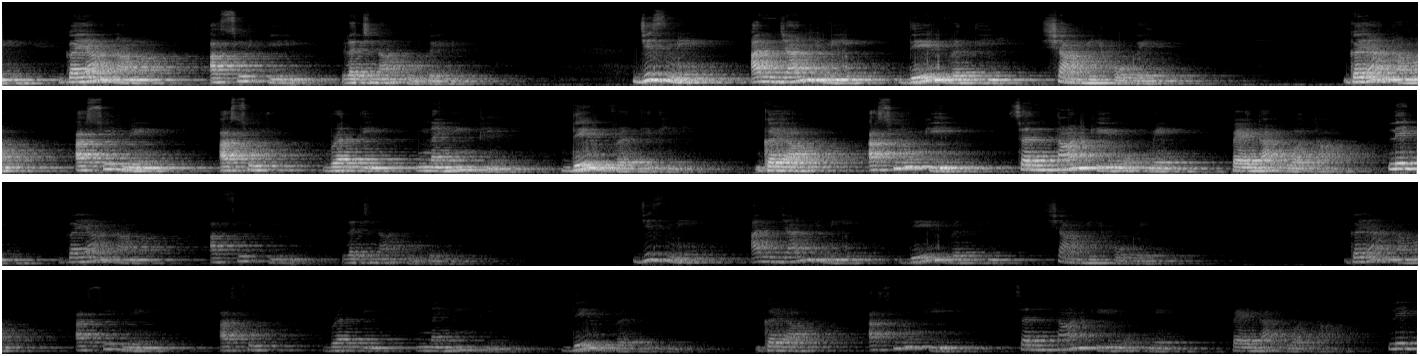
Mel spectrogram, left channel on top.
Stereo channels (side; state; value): right; quieter; 17.7 dB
